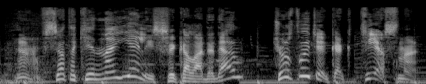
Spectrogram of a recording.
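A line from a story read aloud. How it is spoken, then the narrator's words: Grumbling. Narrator (Russian): проворчал Финни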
